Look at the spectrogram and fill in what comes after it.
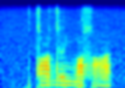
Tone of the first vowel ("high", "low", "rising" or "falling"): high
